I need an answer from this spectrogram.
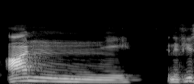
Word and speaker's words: anni: a woman who is 15 years old right on me and if you say Ani its anuses okay so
